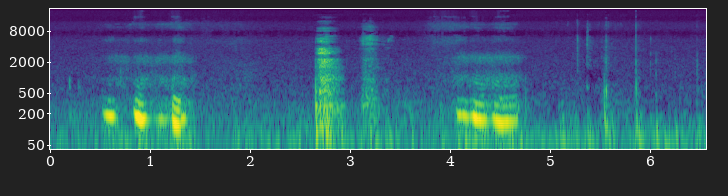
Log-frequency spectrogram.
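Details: Masaru, a pet cat, asleep indoors while having its nose and cheeks gently tickled, gives a snuffling, human-like snore: two low, rough snoring bursts a few seconds apart, with a sharp noise between them and faint clicks afterward.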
